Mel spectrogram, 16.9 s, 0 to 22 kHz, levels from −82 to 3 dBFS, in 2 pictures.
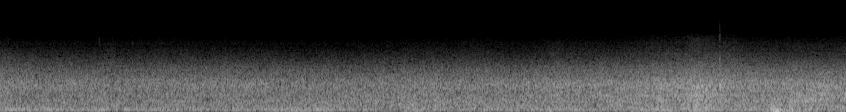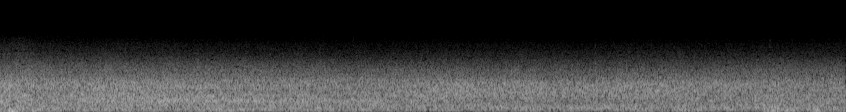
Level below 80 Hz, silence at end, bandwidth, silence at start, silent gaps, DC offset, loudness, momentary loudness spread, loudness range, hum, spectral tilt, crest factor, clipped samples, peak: -42 dBFS; 0 s; 8.2 kHz; 0 s; none; under 0.1%; -30 LUFS; 5 LU; 4 LU; none; -9 dB/octave; 18 dB; under 0.1%; -12 dBFS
